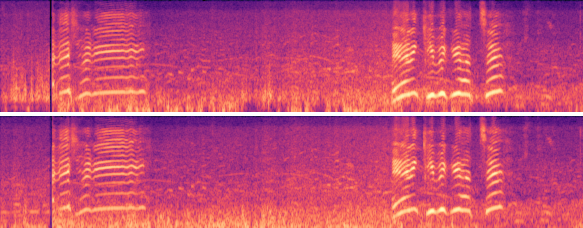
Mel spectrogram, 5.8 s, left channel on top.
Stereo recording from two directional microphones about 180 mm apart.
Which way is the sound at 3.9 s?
35° left (ahead or behind).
